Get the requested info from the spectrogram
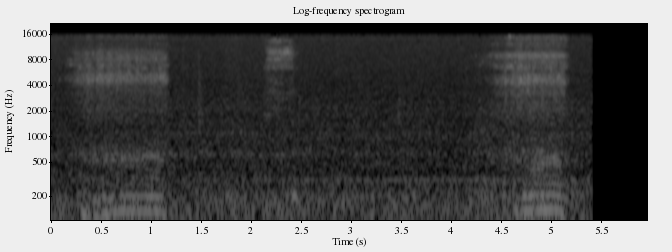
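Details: Purin, a two-year-old female French Bulldog, snoring: two long rasping snores with a deep harmonic rumble and hissy breath, one at the start and one near five seconds, a brief faint snuffle between them.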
